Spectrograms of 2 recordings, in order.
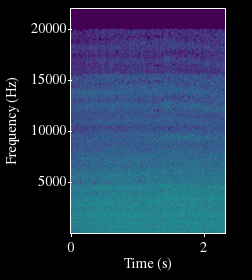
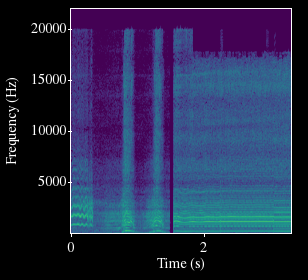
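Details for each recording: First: MacBook Pro 15 Late 2013 after spraying WD-40 (LM-40) inside the formerly loud left fan and reassembling: a smooth, even, airy whoosh with no rattle, scrape or ticking; the fan now spins quietly and steadily. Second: MacBook Pro 15 Late 2013, left cooling fan making a steady, loud whirring hum with a constant whine before repair; cleaning didn't help, so the owner sprayed WD-40 (LM-40) inside the fan.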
